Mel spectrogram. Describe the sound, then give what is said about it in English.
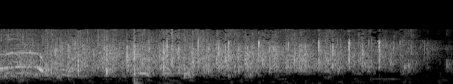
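An audience applauds steadily, a dense patter of many hands clapping at an even level that thins and fades out over the last second. “You can clap. It's fine. You can clap.”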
